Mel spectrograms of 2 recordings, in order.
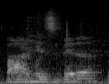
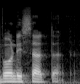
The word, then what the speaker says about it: Bodhisattva: Yeah, I believe it's pronounced the Bodhisattva, the one who attains Nibbana but voluntarily chooses to... – Bodhisattva.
